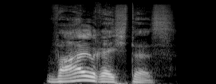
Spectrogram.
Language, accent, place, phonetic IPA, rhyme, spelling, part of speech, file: German, Germany, Berlin, [ˈvaːlˌʁɛçtəs], -aːlʁɛçtəs, Wahlrechtes, noun, De-Wahlrechtes.ogg
- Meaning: genitive singular of Wahlrecht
